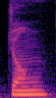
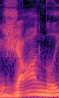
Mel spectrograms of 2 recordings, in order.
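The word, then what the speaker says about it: Zhongli: so it's like okay there's no z sound more of a j it's more of a Jong J any zh sound is more of a j j got it yeah cuz a lot of people say like Jang Le mhm like you know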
